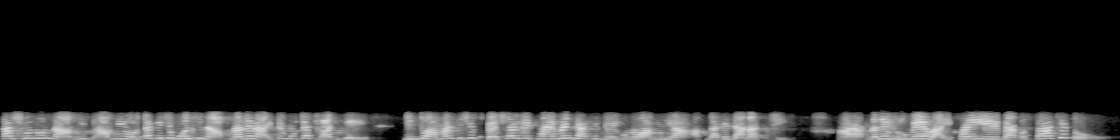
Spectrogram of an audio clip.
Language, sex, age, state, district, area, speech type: Bengali, female, 30-45, West Bengal, Hooghly, urban, conversation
